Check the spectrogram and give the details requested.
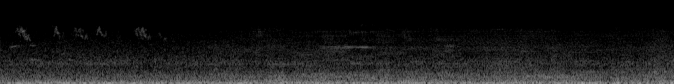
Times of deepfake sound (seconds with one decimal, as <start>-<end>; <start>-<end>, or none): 2.4-6.7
